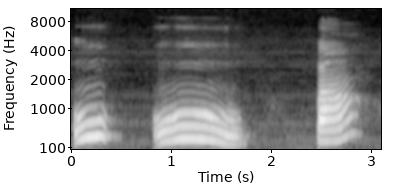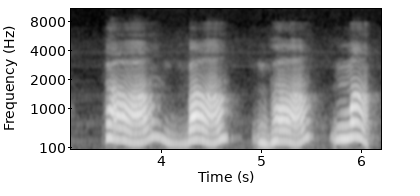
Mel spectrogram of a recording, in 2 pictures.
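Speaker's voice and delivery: उ, ऊ, पा, फा, बा with the lips pressed; lip sounds demo. Shown as a demonstration. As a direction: press the lips for each syllable. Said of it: "इसको कीजिए".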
